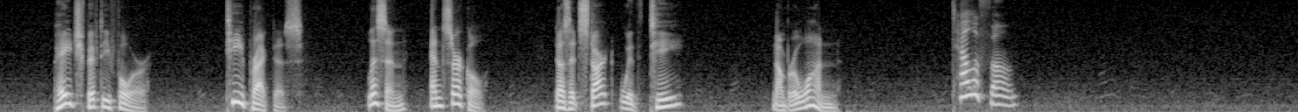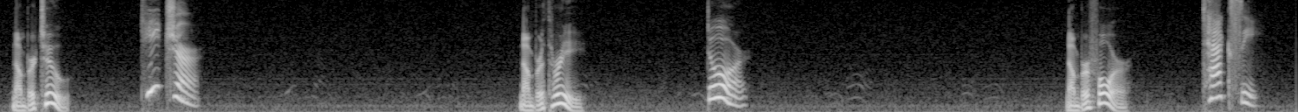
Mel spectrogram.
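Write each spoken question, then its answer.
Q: Does it start with T?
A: Yes

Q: Does it start with T?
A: Yes

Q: Does it start with T?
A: No

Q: Does it start with T?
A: Yes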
